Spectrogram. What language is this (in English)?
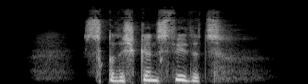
Kabyle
